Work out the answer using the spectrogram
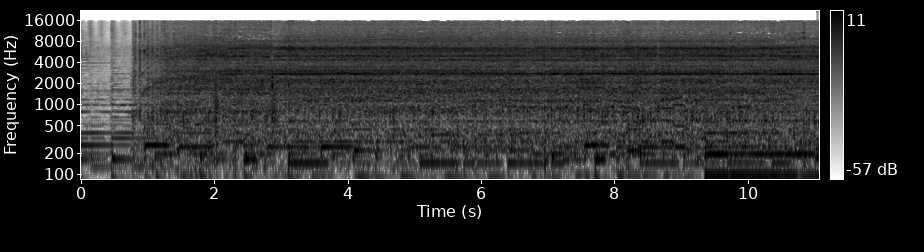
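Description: Electric hand mixer switching on about a second in and running steadily, its beaters churning thick cookie dough, with a high motor whine.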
